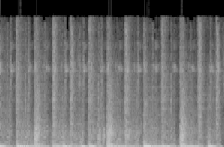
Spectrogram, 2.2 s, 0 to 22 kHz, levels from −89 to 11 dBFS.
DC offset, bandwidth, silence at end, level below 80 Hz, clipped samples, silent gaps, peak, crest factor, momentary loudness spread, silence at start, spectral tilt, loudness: under 0.1%; over 20 kHz; 0 s; -16 dBFS; under 0.1%; none; 0 dBFS; 12 dB; 1 LU; 0 s; -4 dB/octave; -13 LUFS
